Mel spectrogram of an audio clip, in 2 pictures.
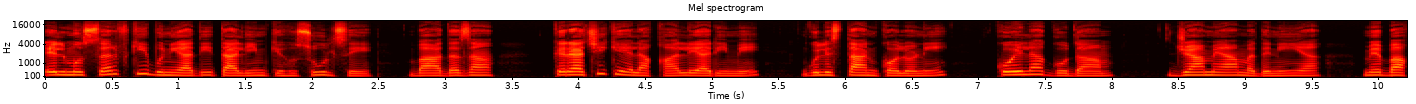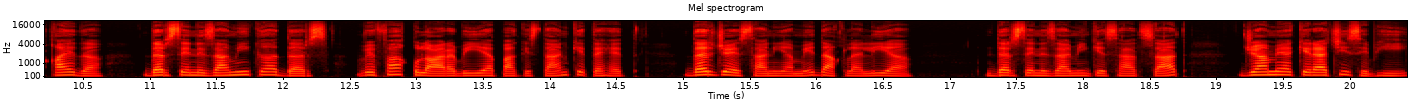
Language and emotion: Urdu, neutral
